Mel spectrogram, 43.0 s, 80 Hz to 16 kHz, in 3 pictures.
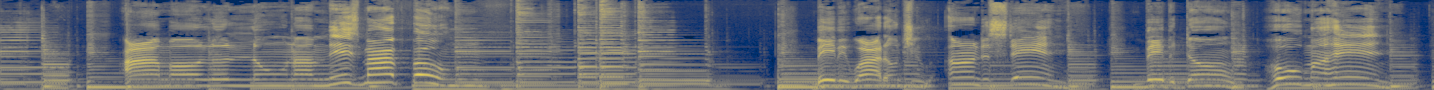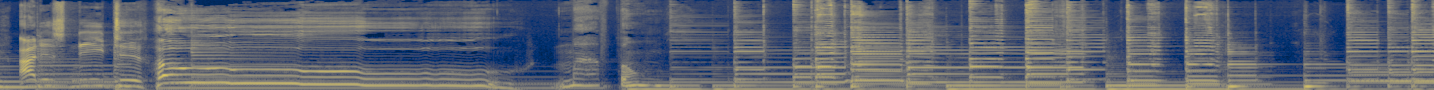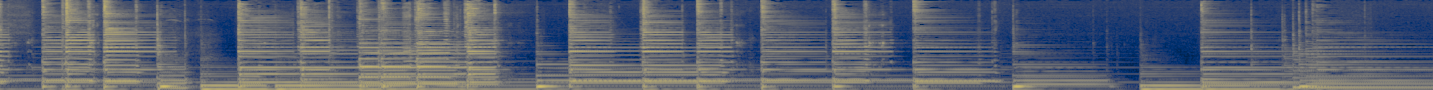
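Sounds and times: acoustic guitar blues playing: 0.0 - 43.0.

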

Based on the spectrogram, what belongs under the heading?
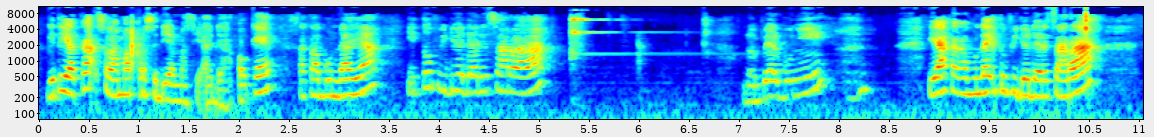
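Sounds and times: bell ringing: 5.3 - 6.7.

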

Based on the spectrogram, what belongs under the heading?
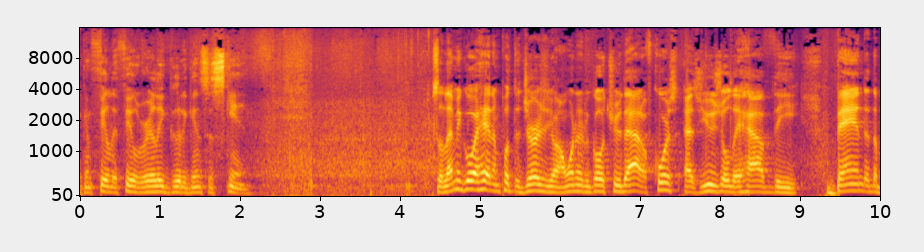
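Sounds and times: fabric rustling: 2.2 - 4.4.

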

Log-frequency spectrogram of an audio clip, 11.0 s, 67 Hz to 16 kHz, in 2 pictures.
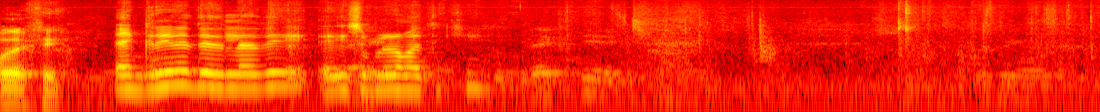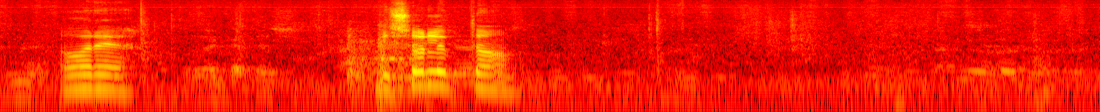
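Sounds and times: faint background talk: 0.2 - 11.0.

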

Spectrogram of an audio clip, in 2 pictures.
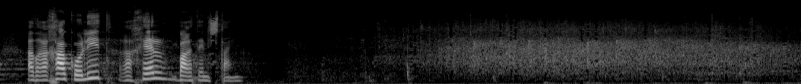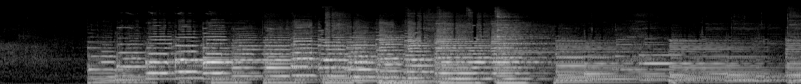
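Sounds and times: audience applause: 3.8 - 8.8
orchestra playing loudly: 8.9 - 14.5.

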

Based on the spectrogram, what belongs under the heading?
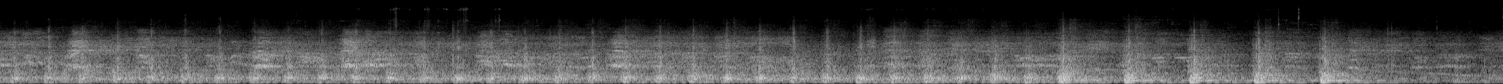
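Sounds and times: big drum beating: 0.0 - 15.0
singers chanting: 0.0 - 15.0.

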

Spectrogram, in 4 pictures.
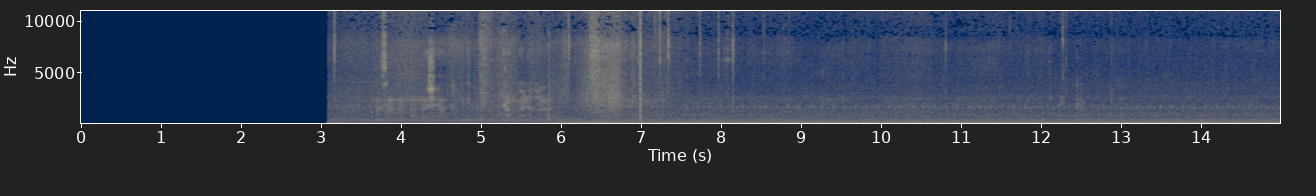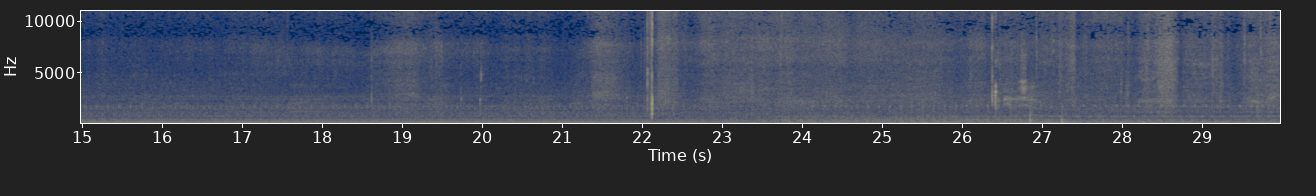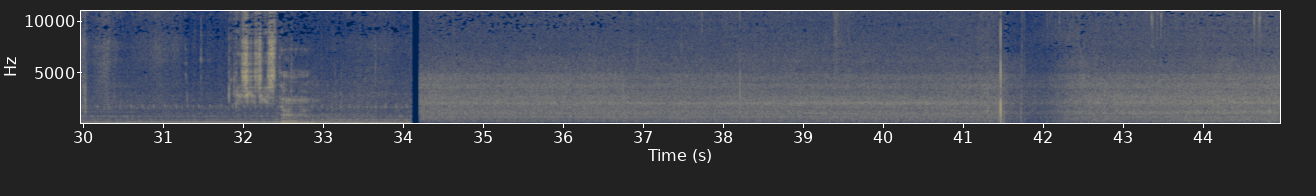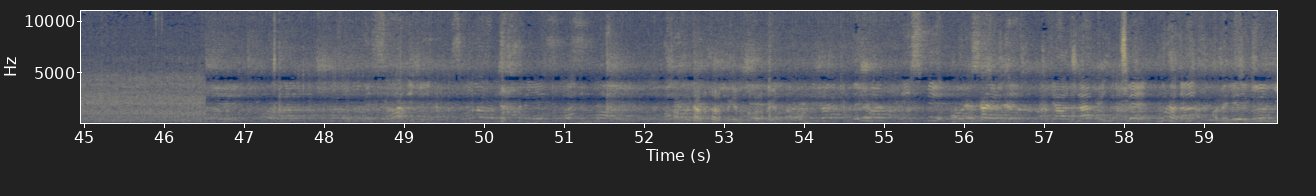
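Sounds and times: car engine humming: 3.1 - 59.9.

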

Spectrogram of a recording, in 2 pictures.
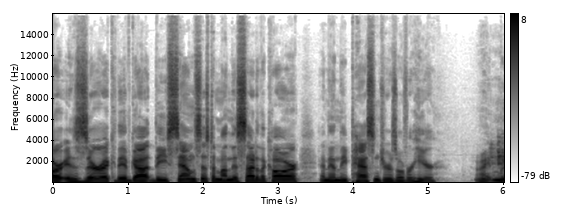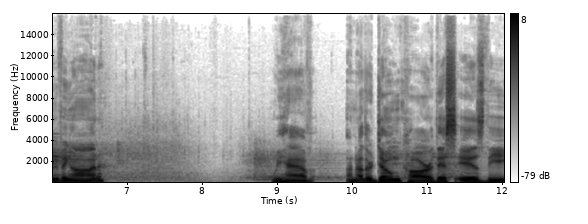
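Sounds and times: model train wheels rolling: 5.7 - 12.0.

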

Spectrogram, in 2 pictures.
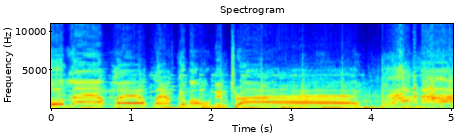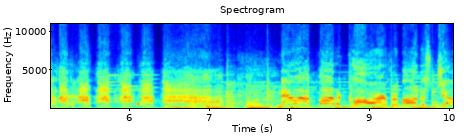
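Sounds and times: country band instrumental: 0.0 - 10.0.

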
